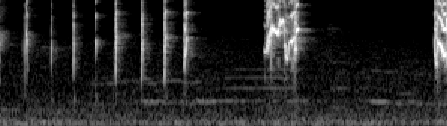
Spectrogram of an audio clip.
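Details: Green lovebird chirping: a quick series of sharp, high clicking chirps, then a harsh raspy burst, with a faint steady whistle-like tone underneath.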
